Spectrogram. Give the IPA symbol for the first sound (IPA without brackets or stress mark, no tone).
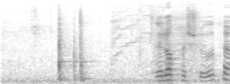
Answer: z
